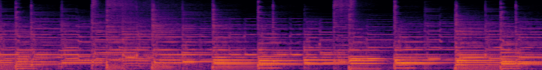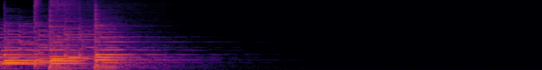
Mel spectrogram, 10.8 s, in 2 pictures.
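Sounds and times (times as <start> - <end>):
uplifting fusion music: 0.0 - 7.5.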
